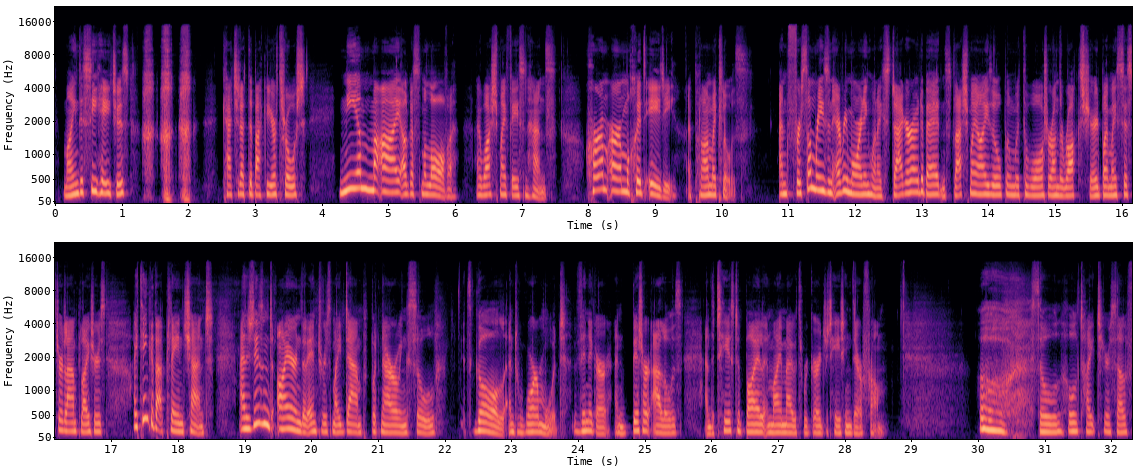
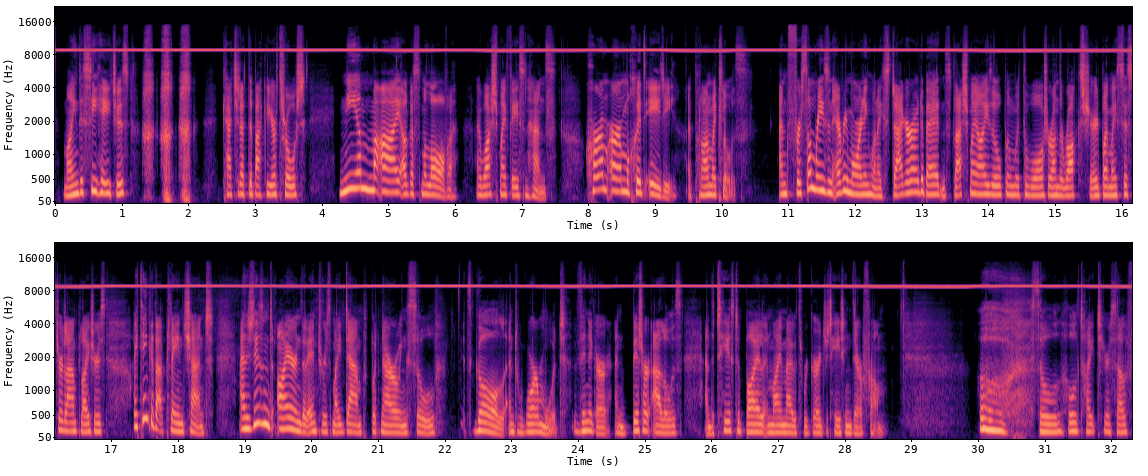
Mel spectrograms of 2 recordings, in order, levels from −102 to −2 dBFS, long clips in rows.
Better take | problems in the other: first | high-pitched whine; loud; throughout; 9 kHz, 6 dB below the speech

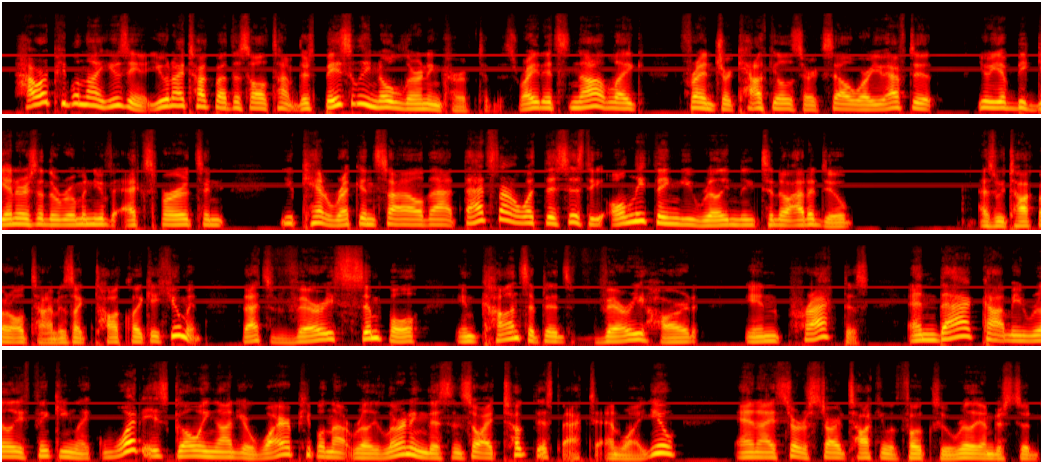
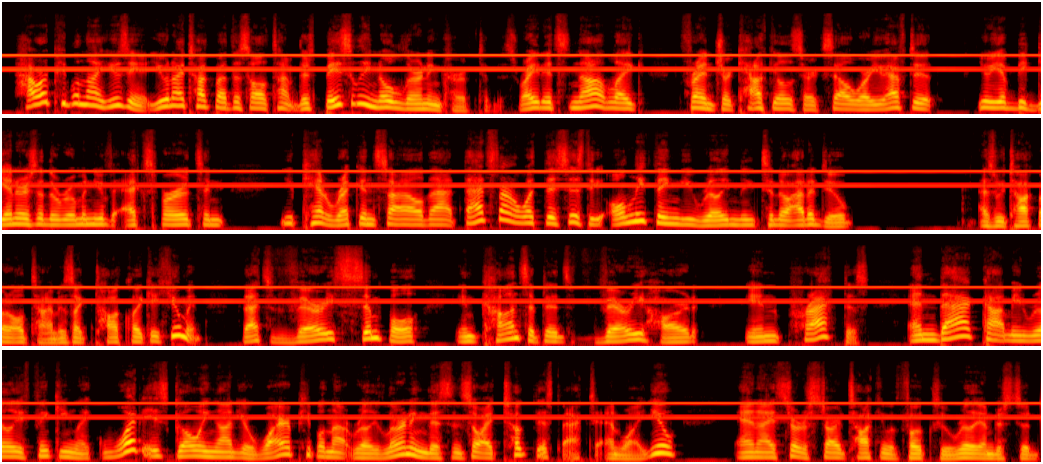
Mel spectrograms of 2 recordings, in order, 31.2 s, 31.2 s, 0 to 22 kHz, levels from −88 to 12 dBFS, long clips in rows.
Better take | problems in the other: first | high-pitched whine; loud; throughout; 3.5 kHz, 6 dB below the speech; faint in the first

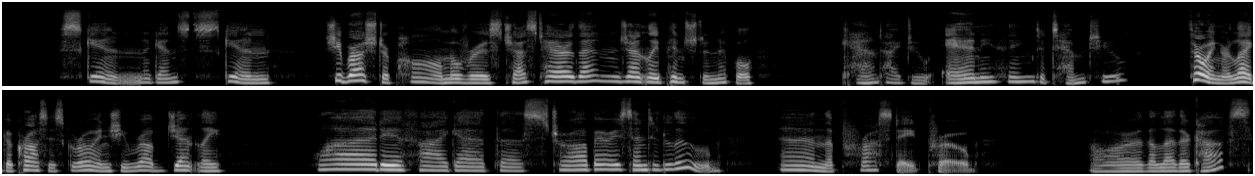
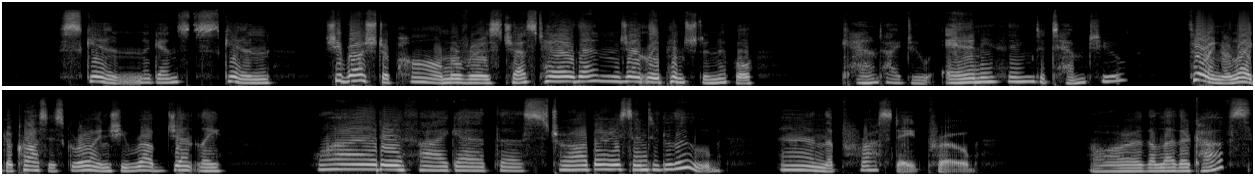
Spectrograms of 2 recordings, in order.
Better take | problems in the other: first | distortion; heavy; 9% of the sound clipped

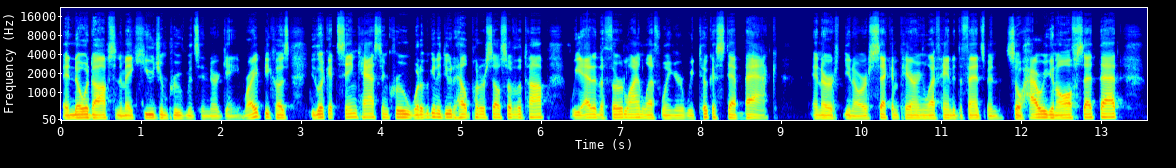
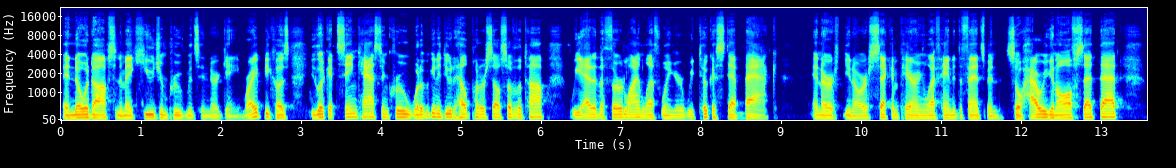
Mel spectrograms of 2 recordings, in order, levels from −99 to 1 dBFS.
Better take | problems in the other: neither | none

